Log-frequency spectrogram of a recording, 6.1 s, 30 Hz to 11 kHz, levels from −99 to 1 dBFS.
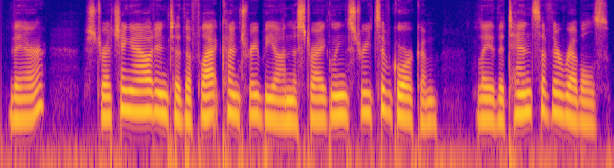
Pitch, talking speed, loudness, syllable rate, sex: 185 Hz, 185 wpm, -16 LUFS, 5.0 syllables/s, female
